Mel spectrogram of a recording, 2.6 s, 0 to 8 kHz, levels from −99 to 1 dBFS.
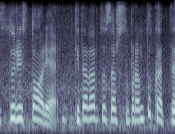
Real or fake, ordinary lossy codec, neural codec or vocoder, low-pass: real; Opus, 24 kbps; none; 7.2 kHz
